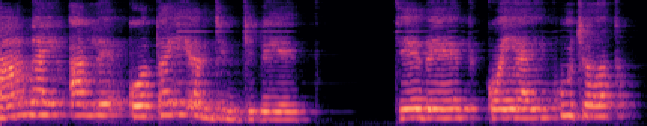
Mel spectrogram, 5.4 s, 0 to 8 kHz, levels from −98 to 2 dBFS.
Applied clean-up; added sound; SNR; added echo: neural mask model DeepFilterNet 3.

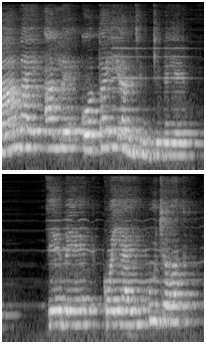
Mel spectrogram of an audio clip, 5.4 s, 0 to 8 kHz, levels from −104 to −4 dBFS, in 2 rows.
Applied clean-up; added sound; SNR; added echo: neural separator model SepFormer DNS4.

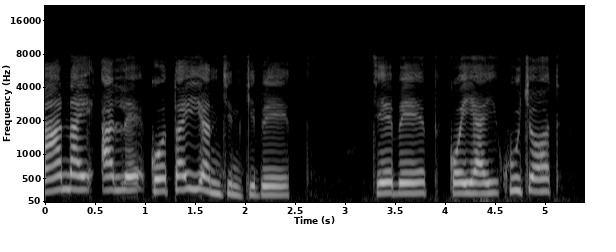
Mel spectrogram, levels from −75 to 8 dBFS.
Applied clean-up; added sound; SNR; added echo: none; none; none; none.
